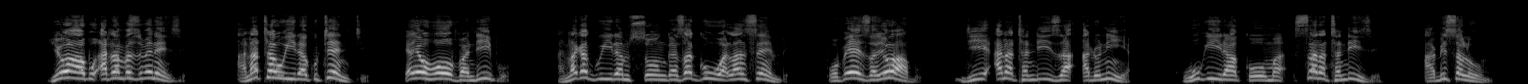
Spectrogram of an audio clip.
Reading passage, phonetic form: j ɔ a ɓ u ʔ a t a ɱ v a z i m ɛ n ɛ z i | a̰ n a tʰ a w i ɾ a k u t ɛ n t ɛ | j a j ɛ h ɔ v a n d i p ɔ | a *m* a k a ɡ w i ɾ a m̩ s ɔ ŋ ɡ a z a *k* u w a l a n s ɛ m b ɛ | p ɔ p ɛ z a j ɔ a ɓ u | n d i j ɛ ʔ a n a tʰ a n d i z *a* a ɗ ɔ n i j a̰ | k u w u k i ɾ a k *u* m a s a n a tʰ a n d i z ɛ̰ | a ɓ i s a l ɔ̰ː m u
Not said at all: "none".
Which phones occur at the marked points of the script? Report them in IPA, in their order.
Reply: n, ɡ, a, ɔ

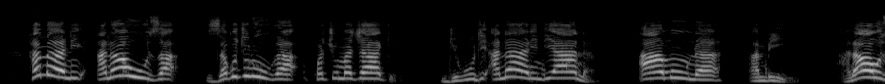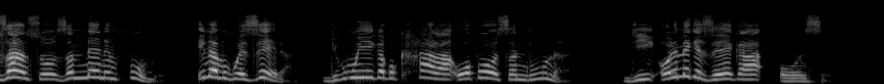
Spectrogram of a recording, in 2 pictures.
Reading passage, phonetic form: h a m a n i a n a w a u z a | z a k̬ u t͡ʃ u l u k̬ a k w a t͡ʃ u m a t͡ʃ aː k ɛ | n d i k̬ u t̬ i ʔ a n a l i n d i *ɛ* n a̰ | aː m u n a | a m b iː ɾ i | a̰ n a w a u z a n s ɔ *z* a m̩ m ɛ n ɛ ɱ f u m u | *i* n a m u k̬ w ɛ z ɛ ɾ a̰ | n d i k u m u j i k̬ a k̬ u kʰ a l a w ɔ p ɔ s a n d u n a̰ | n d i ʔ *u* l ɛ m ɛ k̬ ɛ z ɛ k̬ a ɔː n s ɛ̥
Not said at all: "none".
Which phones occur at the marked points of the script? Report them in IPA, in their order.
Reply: a, z, i, ɔ

